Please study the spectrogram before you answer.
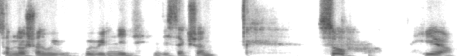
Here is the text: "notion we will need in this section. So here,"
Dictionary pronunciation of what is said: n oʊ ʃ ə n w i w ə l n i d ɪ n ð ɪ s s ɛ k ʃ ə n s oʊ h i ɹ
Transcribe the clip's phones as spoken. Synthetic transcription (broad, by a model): n oʊ ʃ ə n w i w ə l n i d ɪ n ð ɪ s s ɛ k ʃ ə n s oʊ h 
